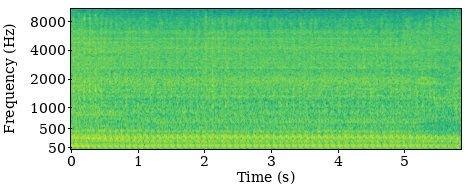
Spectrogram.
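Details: Honda VFR800 VTEC V4, about 56,000 miles, warm above about 80C, low revs around 1500-2000 rpm: steady clattering knock about three per second, seemingly from the right side, possibly the rear cylinder; engine knock, source undetermined.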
